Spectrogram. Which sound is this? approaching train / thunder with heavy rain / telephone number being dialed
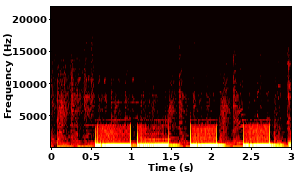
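telephone number being dialed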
